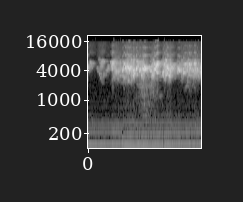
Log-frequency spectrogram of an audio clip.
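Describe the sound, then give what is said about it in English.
Small birds chirping, heard through an open door: busy high-pitched twittering that swells after a soft start and carries on without pause over a low steady hum. “Someone's got little birds. Yeah, so I've got the door open.”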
